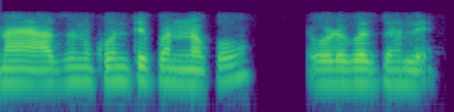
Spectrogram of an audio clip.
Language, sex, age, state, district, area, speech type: Marathi, male, 18-30, Maharashtra, Nanded, urban, conversation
